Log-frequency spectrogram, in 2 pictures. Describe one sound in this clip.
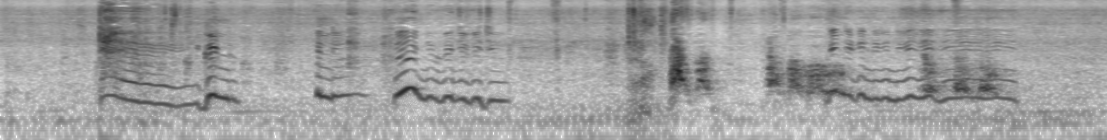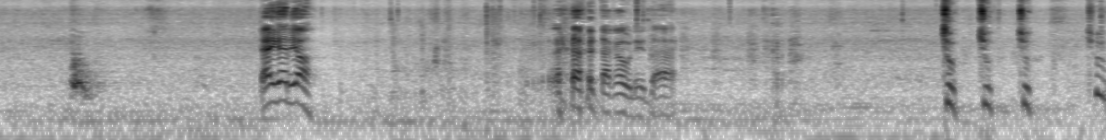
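A dog whines and yelps close by.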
